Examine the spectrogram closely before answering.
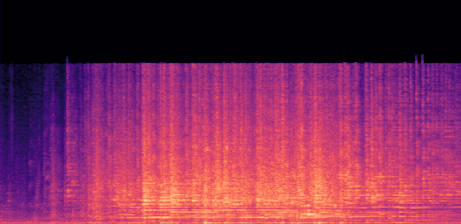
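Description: Large metal bells rattle and jangle loudly.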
